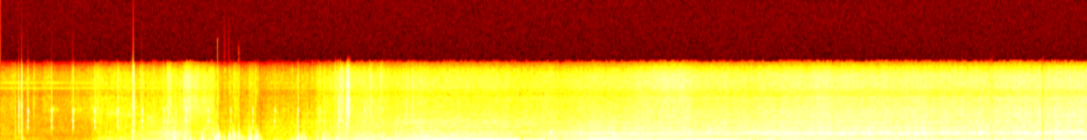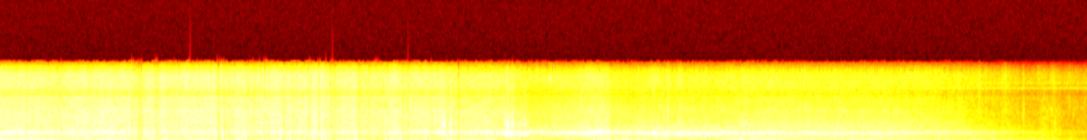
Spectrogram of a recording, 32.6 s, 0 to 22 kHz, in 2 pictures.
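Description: Car engine heard from inside the cabin, accelerating hard through the gears on a timed acceleration run: the engine note climbs and drops back at upshifts about 8, 11 and 17 seconds in, holds steady for a few seconds, then falls and settles at a lower, steady note near the end. Road and tyre noise run under it, and a few sharp clicks come in the first few seconds before the run starts.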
